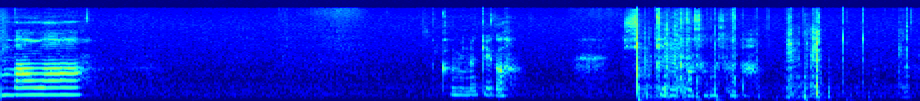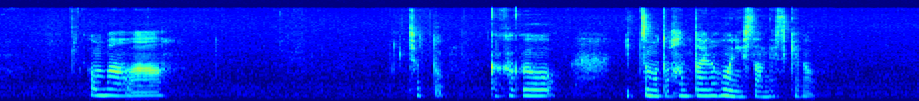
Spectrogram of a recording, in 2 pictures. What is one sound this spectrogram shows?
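A young woman speaks softly and playfully in short bursts, close to a microphone.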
